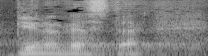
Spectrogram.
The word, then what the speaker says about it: Buena Vista: And that's how they pronounce it, by the way. It's not just bad Spanish. That's the way they pronounce it in Colorado, Buena Vista.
